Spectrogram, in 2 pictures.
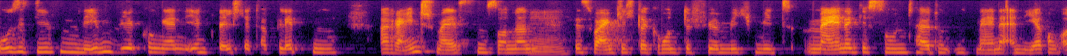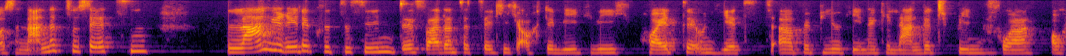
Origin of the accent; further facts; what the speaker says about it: Upper Austria, Austria; accent: Austrian; Hörerinnen und Hörer des Podcasts werden wahrscheinlich meinen österreichischen Akzent raushören. Schon der erste Fakt zu mir, bin Österreicherin, Oberösterreicherin, um genau zu sein, also gar nicht so weit weg von dir.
